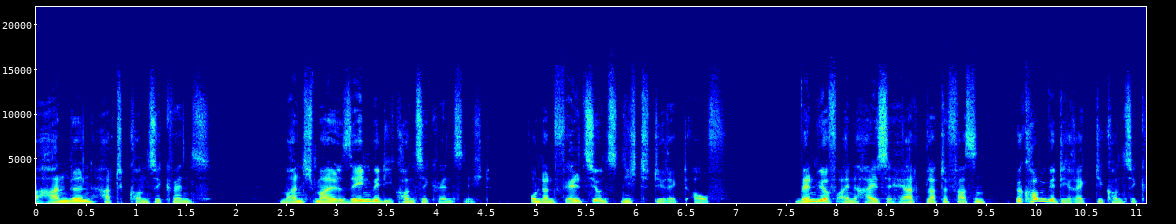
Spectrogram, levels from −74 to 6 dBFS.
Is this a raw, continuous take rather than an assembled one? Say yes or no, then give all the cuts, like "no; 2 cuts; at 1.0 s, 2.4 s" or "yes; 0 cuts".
yes; 0 cuts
